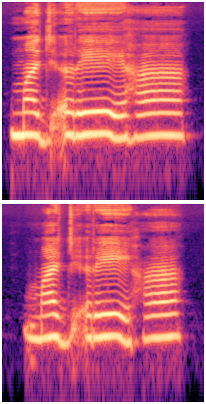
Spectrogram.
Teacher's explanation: memiringkan bacaan fathah kearah bacaan kasrah atau memiringkan bacaan alif ke arah ya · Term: imalah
